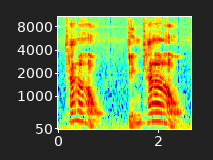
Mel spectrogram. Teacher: So Kor Kai again, high class initial K consonant, long vowel, but it's got the second tone mark, so that combination gives it a falling tone, but it's long. So energy into the front of the word, let it fall off, but long.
